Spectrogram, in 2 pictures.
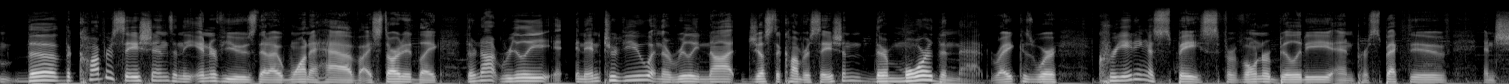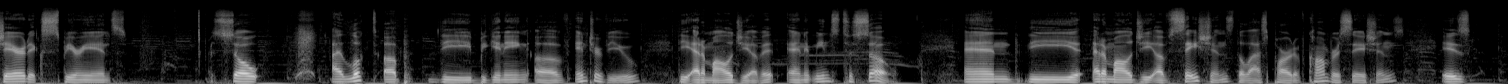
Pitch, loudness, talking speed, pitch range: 115 Hz, -21 LUFS, 140 wpm, 105-135 Hz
